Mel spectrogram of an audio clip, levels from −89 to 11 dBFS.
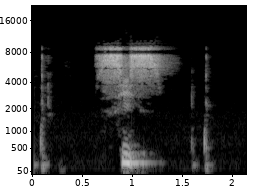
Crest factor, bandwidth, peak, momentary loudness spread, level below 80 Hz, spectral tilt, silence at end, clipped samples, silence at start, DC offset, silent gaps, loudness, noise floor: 18 dB; 10.5 kHz; 0 dBFS; 13 LU; -60 dBFS; -1.5 dB/octave; 0.4 s; under 0.1%; 0.1 s; under 0.1%; none; -11 LUFS; -51 dBFS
